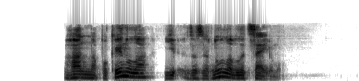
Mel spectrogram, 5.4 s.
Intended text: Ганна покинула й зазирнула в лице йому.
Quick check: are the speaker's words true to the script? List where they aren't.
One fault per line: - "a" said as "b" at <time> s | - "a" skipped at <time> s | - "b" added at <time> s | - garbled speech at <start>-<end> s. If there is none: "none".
none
